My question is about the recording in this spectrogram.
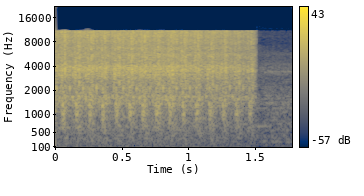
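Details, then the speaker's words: Teletype ASR 33 paper tape reader after work on a faulty contact: a rapid, even clatter for about a second and a half, then a dead stop. The reader won't latch and the start button must be held throughout. "there is something odd I have to hold the start button through the whole tape read for the demo I had to request the assistance of Carl's finger to push on it the whole time"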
